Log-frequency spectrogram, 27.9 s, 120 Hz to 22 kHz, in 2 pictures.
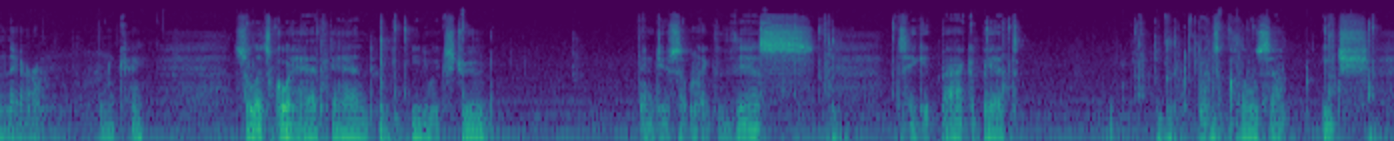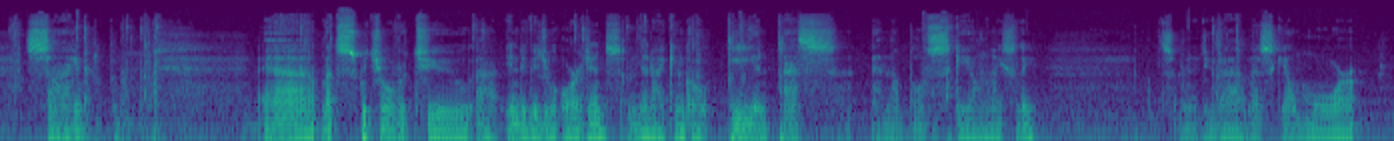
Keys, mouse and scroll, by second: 2.8 middle click, 3.8 e, 4.7 click, 8.0 middle click, 8.4 a, 9.0 click, 10.1 middle click, 11.7 alt+a, 12.2 alt+shift+click, 12.6 middle click, 13.8 middle click, 14.7 alt+shift+click, 15.2 shift+middle click, 15.6 middle click, 18.7 click, 20.2 middle click, 21.3 e, 21.8 s, 23.5 middle click, 26.4 s.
